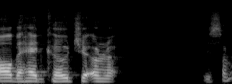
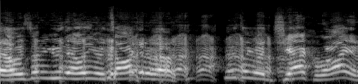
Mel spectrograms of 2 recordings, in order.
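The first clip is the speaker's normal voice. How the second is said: talking through laughter; laughing; 9 semitones higher, 5 dB louder than usual. Real, not acted. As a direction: laugh the words out.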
